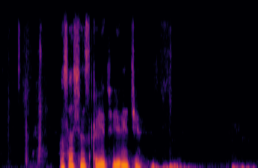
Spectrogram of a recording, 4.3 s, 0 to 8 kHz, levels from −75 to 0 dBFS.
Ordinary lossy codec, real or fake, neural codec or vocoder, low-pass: Opus, 24 kbps; fake; codec, 32 kHz, 1.9 kbps, SNAC; 7.2 kHz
